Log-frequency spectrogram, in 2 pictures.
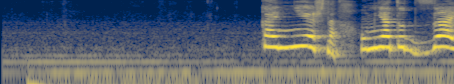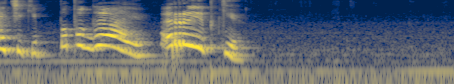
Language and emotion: Russian, positive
